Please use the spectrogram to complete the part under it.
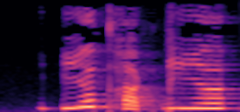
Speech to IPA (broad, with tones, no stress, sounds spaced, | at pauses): ʔ i˧˥ ə̯ t̪ʰ a˨˩ k̚ ɓ i˧ ə̯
